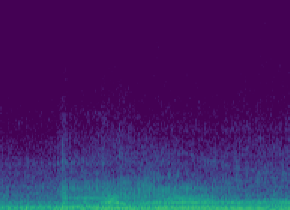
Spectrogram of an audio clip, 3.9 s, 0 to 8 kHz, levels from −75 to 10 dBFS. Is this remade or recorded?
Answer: recorded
